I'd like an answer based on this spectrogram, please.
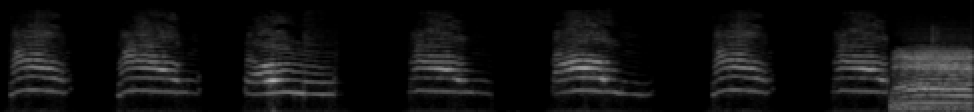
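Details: Domestic cat meowing: seven clear, drawn-out meows, each slightly arched then falling, repeated roughly every second and a quarter in a quiet room, cut off at the end by a sudden burst of music.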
